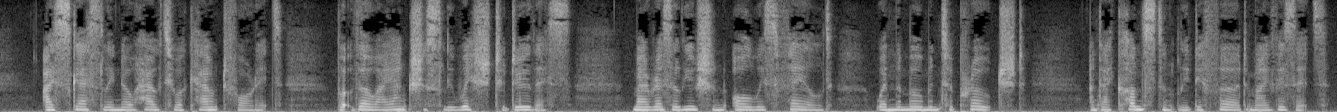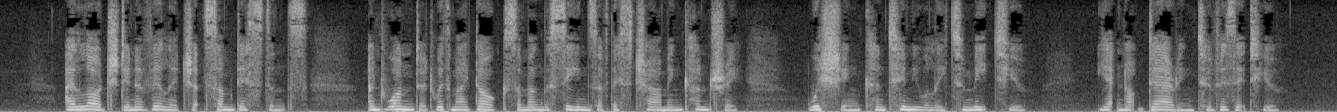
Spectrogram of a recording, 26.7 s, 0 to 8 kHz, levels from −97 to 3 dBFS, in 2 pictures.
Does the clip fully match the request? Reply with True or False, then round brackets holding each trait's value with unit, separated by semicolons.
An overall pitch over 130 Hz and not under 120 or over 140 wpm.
True (190 Hz; 135 wpm)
